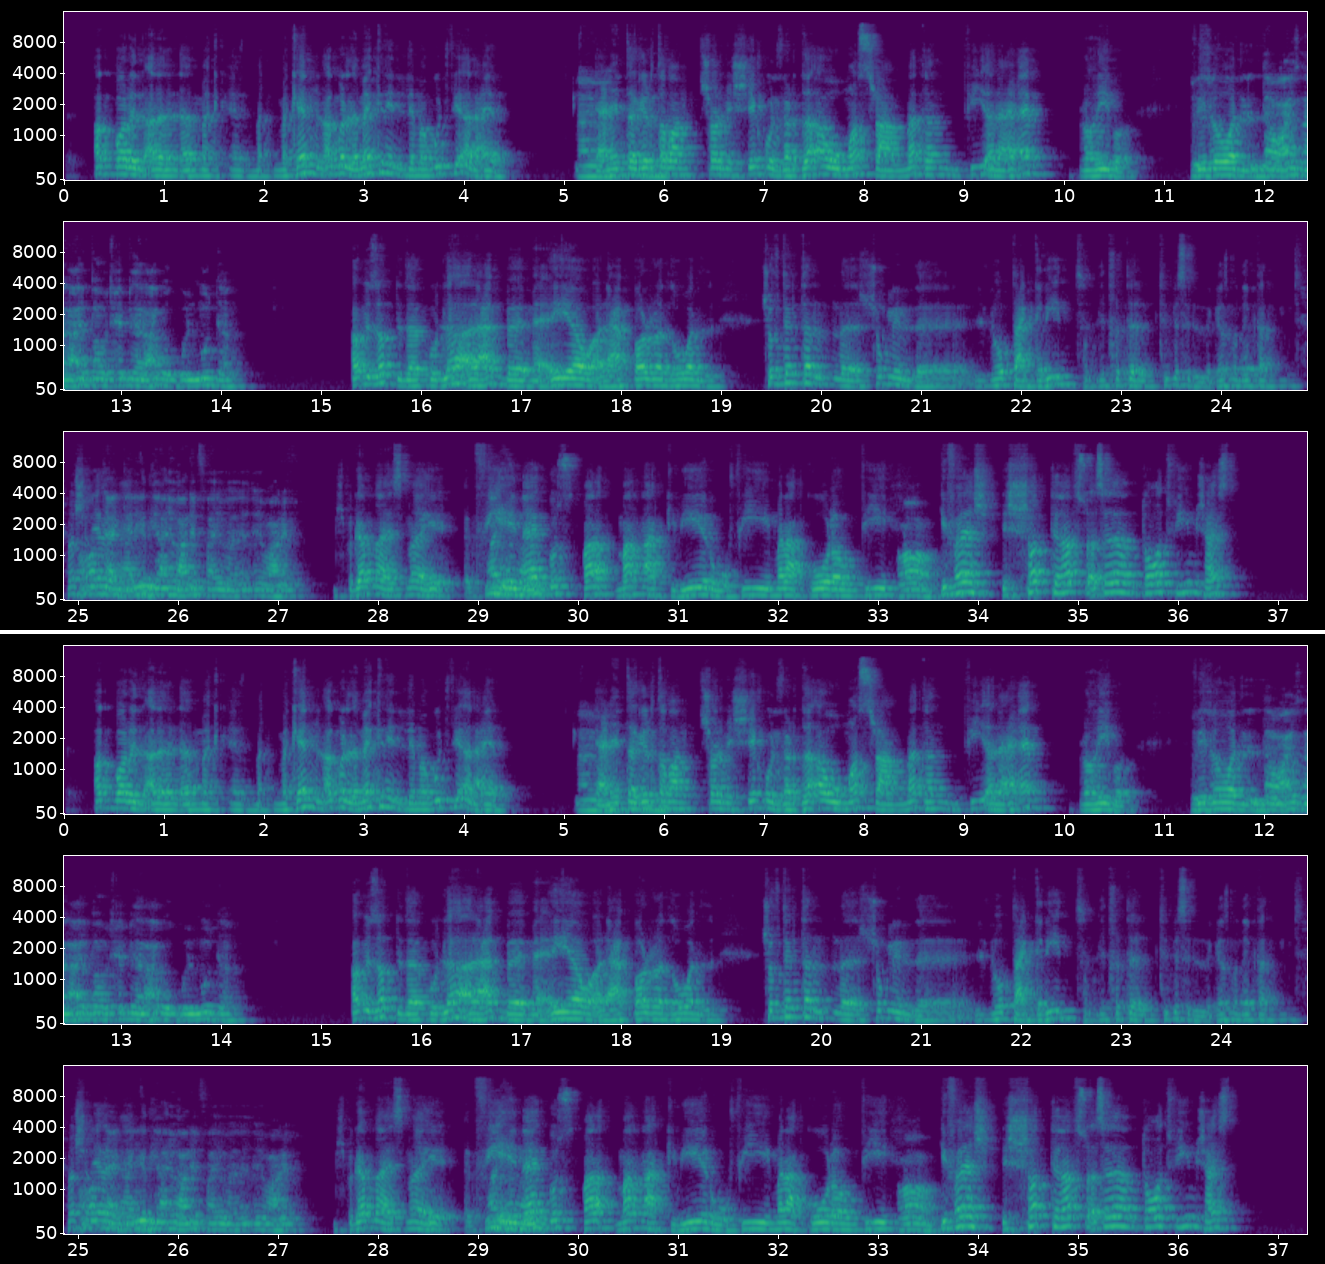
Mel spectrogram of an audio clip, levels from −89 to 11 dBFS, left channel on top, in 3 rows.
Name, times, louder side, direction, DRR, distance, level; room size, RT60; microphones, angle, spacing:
voice 1, 0.3-4.3 5.3-9.7 10.1-10.6 11.3-12.2 15.3-18.9 19.4-25.8 27.6-33.1 33.6-36.5, left 1 dB, 10° left, 1 dB, 3.3 m, -29 dB
voice 2, 5.1-6.0 11.3-14.1 25.0-27.2 28.4-28.5 29.1-29.7 33.2-33.5, equal, 70° left, 3 dB, 3.8 m, -31 dB
14.0 x 13.5 x 2.4 m, 0.35 s
head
